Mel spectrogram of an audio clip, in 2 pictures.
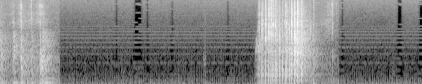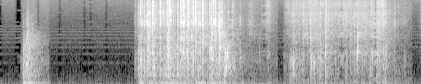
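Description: An oracle card deck being shuffled by hand in separate bursts of rustling and riffling: a short run at the start, another about two seconds in, a brief one just past three seconds, and a longer stretch from about four seconds on.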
